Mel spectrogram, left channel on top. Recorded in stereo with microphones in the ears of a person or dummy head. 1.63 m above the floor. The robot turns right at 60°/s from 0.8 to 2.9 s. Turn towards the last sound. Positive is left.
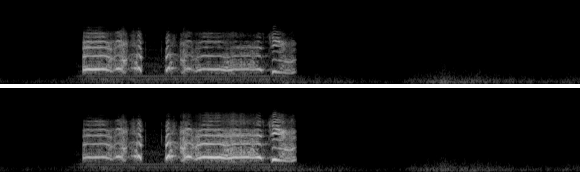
turn(degrees=-70)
